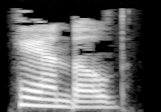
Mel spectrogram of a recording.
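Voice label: "handled", British English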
